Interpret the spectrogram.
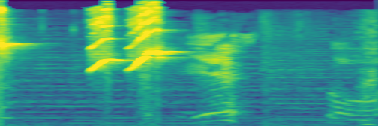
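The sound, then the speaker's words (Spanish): Two loud whistles with quick upward-sliding pitch, like a person whistling sharply, followed by a voice talking briefly. “Bien chiflados esta noche.”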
